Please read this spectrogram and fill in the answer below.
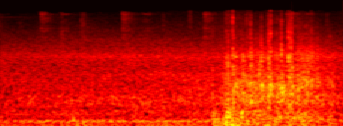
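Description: Faint background music under a short, loud scraping rustle about one and a half seconds in, from the removed plastic front bumper cover and foam absorber being handled and carried.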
